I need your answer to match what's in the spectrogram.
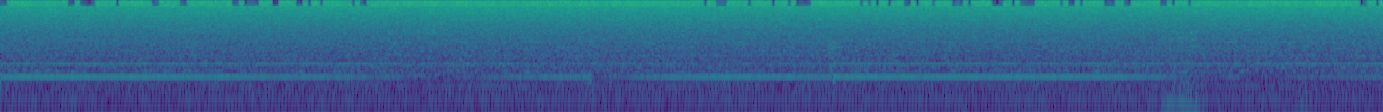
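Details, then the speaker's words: Electrohome Kalmar console stereo receiver during FM alignment: steady test tone over hiss that gets stronger and weaker with the meter jumping; intermittent signal fade, cause unknown, later somewhat more stable. "you can see the meter jumping up and down you can hear the tone getting stronger and weaker that's kind of a sudden effect there"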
